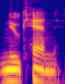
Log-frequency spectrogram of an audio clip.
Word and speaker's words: Neuquén: And I think I've been pronouncing Neuquén wrong. It's spelled N-E-U-Q-U-E-N. – With an accent over the E. – Yeah, but I found a pronunciation guide that said Neuquén is how you say it.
